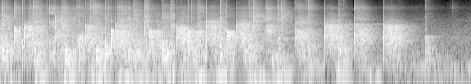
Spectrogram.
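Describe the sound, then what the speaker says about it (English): A Toastmasters meeting audience gives a round of applause, a dense steady wash of clapping that fades out toward the end. "A good round of applause to Toastmaster Madhusudan"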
